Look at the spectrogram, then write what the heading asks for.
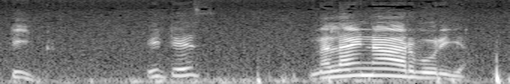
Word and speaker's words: Gmelina: It is Melina arborea. Melina में G is silent. GMELINA. Melina arborea.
